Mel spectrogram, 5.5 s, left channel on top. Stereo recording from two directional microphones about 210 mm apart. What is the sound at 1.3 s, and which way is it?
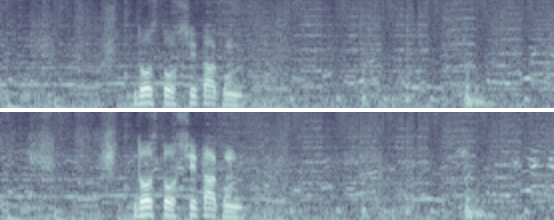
Speech, centre (ahead or behind).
